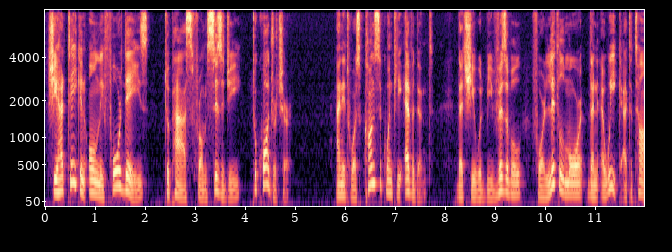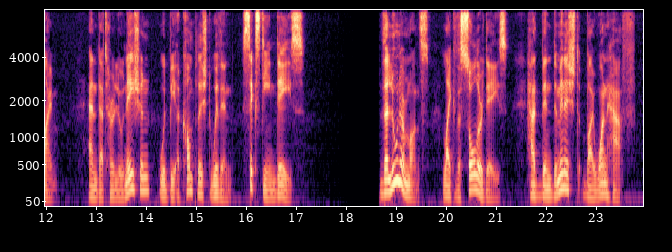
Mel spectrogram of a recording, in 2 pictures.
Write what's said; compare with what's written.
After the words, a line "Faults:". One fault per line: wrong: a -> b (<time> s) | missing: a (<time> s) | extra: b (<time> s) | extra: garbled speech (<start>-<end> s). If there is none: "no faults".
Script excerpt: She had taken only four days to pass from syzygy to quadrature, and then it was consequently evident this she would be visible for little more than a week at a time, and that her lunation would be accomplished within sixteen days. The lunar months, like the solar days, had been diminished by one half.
She had taken only four days to pass from syzygy to quadrature, and it was consequently evident that she would be visible for little more than a week at a time, and that her lunation would be accomplished within sixteen days. The lunar months, like the solar days, had been diminished by one half.
Faults:
missing: then (6.0 s)
wrong: this -> that (8.2 s)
